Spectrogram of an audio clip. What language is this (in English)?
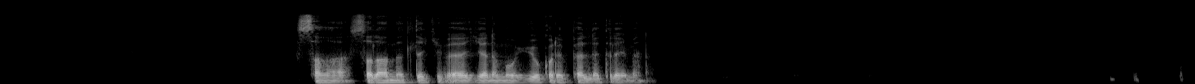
Uyghur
